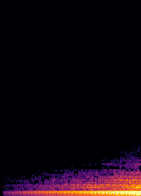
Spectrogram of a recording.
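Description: Faint low drone of several steady held tones, swelling in volume: the opening of an intro music track.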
